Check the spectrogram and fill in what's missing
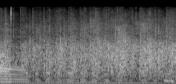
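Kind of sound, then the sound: crowd, hand clapping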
